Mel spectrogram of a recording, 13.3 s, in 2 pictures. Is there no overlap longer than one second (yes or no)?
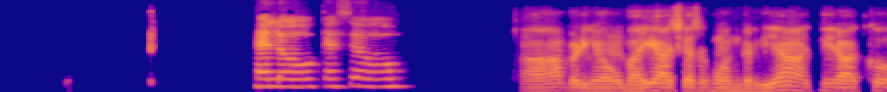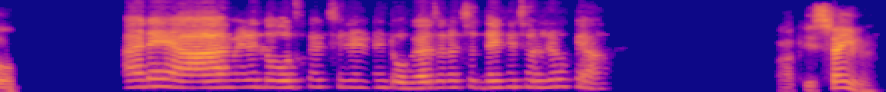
yes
